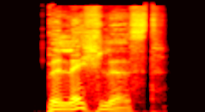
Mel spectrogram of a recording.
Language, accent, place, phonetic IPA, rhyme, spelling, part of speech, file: German, Germany, Berlin, [bəˈlɛçləst], -ɛçləst, belächlest, verb, De-belächlest.ogg
- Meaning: second-person singular subjunctive I of belächeln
